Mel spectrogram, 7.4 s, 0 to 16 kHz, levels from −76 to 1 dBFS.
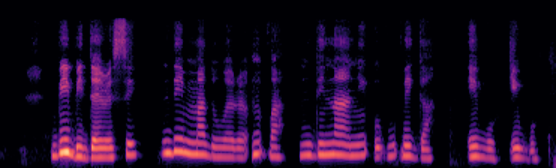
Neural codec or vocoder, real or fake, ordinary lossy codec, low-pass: codec, 24 kHz, 0.9 kbps, DualCodec; fake; none; 10.8 kHz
